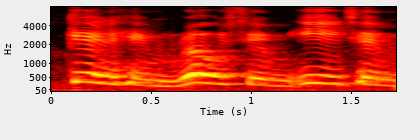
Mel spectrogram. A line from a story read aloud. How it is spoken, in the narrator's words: they had been shouting fiendishly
